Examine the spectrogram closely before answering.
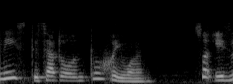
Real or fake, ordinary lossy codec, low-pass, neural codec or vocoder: fake; Opus, 24 kbps; 7.2 kHz; codec, 16 kHz, 0.5 kbps, X-Codec, HuBERT features, trained on balanced general audio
